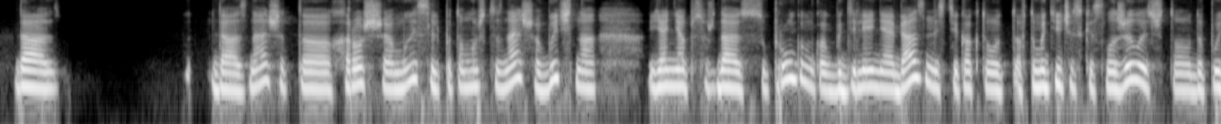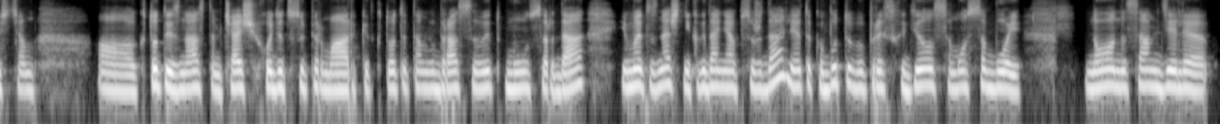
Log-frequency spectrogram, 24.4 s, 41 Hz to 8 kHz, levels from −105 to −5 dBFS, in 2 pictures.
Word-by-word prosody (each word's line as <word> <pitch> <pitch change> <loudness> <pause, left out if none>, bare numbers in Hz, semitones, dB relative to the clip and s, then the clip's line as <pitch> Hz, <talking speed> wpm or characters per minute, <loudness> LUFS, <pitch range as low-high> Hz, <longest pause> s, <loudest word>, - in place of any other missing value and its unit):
Да, 200 -2 +4
з 190 - -14 1.3
М, - - -10 0.2
да, 185 -3 +1
знаешь, 230 +9 -2
это 185 -2 -1
хорошая 210 -2 0
мысль, 210 +1 0
потому 200 +2 -3
что, 210 -1 -6
знаешь, 240 +6 0
обычно 195 -1 0 0.5
я 205 +2 +2
не 210 0 +3
обсуждаю 200 -1 0
с 165 - -8
супругом 240 +5 -1
как 180 -2 0
бы 180 - +2
деление 195 +2 +2
обязанностей. 205 - +1
Как-то 195 0 -3
вот 175 -1 -2
автоматически 200 +1 0
сложилось, 200 +5 +2
что, 175 -1 -5
допустим, 180 0 -2 0.6
а, 170 -3 0
кто-то 210 +5 +4
из 175 - +4
нас 185 +1 +1
там 170 -3 -3
чаще 195 +2 +1
ходит 195 -2 +2
в - - -8
супермаркет, 180 -2 0
кто-то 195 +2 -3
там 190 0 -4
выбрасывает 190 +1 0
мусор, 185 -1 0
да. 190 +7 +1 0.3
И 205 - 0
мы 205 +2 +5
это, 195 -2 -2
знаешь, 215 +3 0
никогда 200 +1 0
не 200 - +1
обсуждали, 210 - 0
это 205 +2 -1
как 190 - -1
будто 230 +3 0
бы 190 -3 -1
происходило 205 +1 +1
само 195 0 -3
собой. 190 -4 +1 0.6
Но 195 +3 +2
на 200 -1 +1
самом 205 +1 -1
деле 190 -3 +3
195 Hz, 145 wpm, -19 LUFS, 185-210 Hz, 1.3 s, мы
